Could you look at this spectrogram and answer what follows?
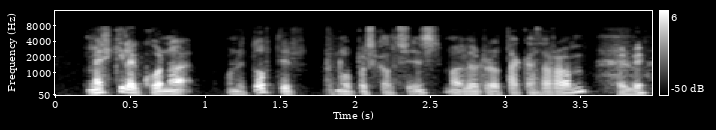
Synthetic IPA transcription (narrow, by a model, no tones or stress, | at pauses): mɛr̥cɪlɛɣkʰɔːna | hunɛɾt̪ɔht̪ɪɾ̥noːwpalska̰lt̪sɪnsmaðvɛɾʏɾaðt̪ʰaːkaθaram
